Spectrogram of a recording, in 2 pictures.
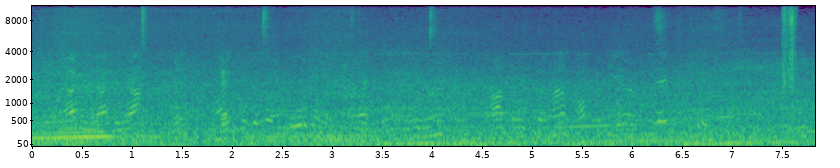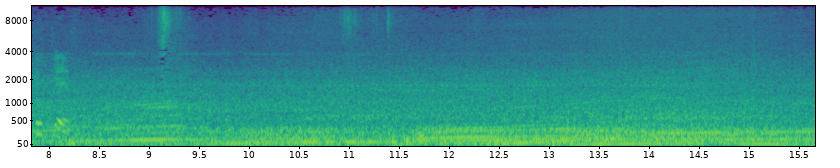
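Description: Cars drive past on a nearby road with a low, steady rumble.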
